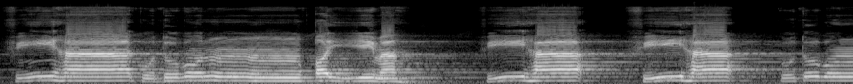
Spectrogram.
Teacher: فیہا کتب قیمہ فیہا کتب قیمہ فیہا کتب بابر تنوین ہے، تنوین کے بعد قاف حروف اخفاء میں سے آ رہا ہے، غنہ کریں گے۔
